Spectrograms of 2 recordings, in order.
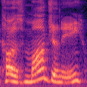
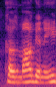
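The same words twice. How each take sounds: First: Cosmogony with the g like j, "koz-MOJ-uh-nee"; cosmogony, soft g. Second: Cosmogony with the g as in go, "koz-MOG-uh-nee"; cosmogony, hard g. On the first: Lecturer offers one of two accepted pronunciations, cosmogony with a soft g. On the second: Lecturer offers the alternative pronunciation, cosmogony with a hard g. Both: Shown as a demonstration. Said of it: "depending on who you ask".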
